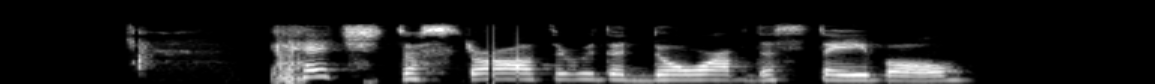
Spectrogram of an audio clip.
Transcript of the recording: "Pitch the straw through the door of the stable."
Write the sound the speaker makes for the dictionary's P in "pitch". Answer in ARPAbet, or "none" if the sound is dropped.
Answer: P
